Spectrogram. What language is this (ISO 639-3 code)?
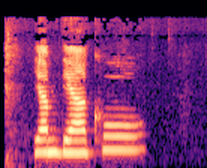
nan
